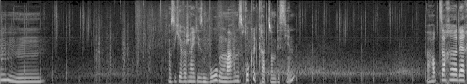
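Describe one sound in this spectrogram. Footsteps run quickly over stone and grass.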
